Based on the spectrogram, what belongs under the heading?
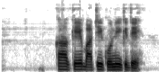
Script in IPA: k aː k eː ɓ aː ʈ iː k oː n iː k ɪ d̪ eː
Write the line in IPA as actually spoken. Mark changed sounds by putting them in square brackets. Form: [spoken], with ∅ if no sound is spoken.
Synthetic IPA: k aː k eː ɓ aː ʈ iː k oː n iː k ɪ d̪ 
